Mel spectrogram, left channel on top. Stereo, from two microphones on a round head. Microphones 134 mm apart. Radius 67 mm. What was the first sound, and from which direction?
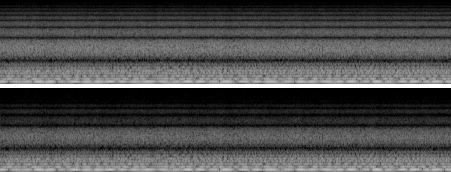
A drone, 70° left (ahead or behind).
